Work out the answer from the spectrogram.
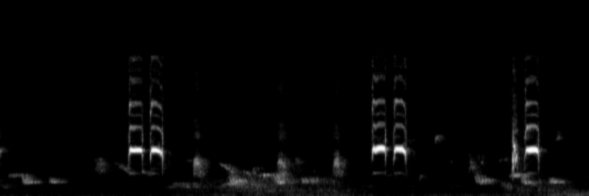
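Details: Bar-winged prinia female summoning a male to reply, with three bursts of loud paired buzzy notes spaced a few seconds apart, interleaved with softer chirping and twittering from other birds.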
